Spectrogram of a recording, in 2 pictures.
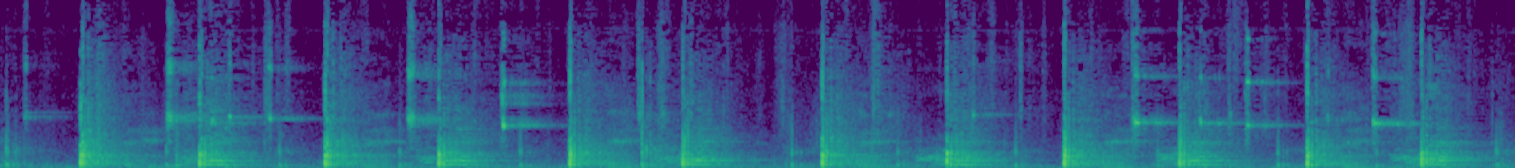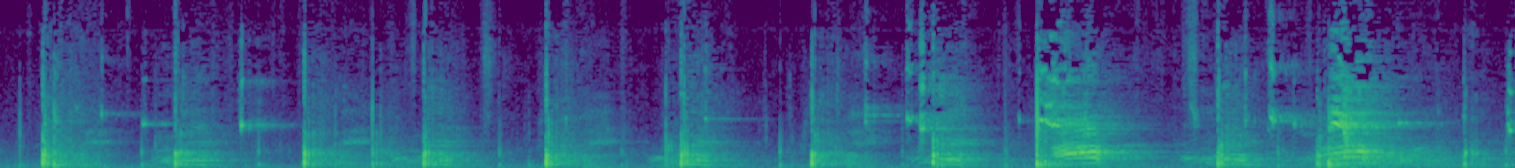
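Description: A long tennis rally on a hard court: the ball struck by rackets and bouncing about once a second, each hit with a short grunt from the player, the exchanges getting louder near the end.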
